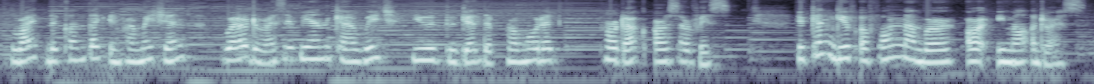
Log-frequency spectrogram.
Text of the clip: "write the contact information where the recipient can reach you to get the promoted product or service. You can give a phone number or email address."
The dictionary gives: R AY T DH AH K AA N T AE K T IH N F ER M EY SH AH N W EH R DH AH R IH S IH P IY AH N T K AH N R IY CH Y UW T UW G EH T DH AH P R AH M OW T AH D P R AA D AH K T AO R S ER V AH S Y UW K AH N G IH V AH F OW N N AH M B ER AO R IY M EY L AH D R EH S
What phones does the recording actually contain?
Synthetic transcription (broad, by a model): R AY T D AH K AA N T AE K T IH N F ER M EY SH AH N W EH R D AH R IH S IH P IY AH N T K AH N W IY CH Y UW T UW G EH T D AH P R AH M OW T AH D P R AA D AH K T AO R S ER V AH S Y UW K AH N G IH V AH F OW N N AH M B ER AO R IY M EY L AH D R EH S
